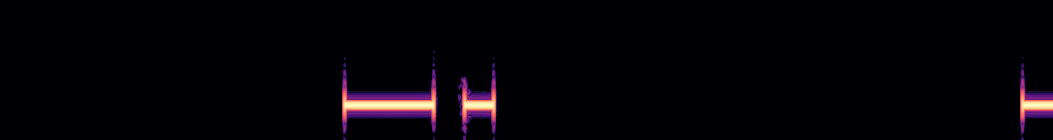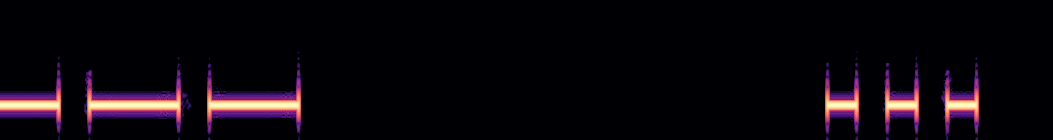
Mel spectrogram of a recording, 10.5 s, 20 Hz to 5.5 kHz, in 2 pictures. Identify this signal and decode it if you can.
Morse code, heard as a keyed tone, about 8 wpm, spaced as for 3 wpm, 680 Hz. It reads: NOS
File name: arquivos / texto / texto 05 08ppm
